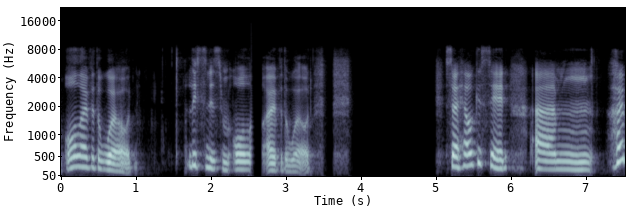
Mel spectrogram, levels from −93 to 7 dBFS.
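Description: A short stall from a late packet comes at 2.49 to 2.53 s, just after "listeners from". A packet arrived late and the jitter buffer ran dry, so the receiver stretched the last sound by 16 ms, a held sound with a slight buzz or dip, before continuing with "over the world".

Call audio freezes follow at 2.53 to 2.70 s, 3.48 to 3.65 s and 3.83 to 5.02 s. The last two come after "over the world". Each is a fading buzz or hiss, then silence, inserting gaps of 0.15, 0.15 and 1.17 s without losing sound. Packets were likely delayed, emptying the jitter buffer.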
